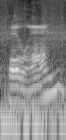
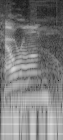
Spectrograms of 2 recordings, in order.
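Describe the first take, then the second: First: The first syllable sounds like 'hwa'. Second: The first syllable sounds like 'how'. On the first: This is how it should probably be said. "we should probably be pronouncing it Hwarong" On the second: This is how the speaker has always said it. "I think I've always said it as Howrong"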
